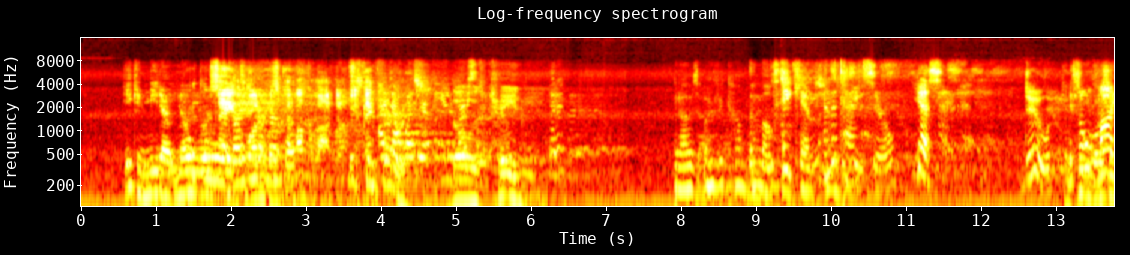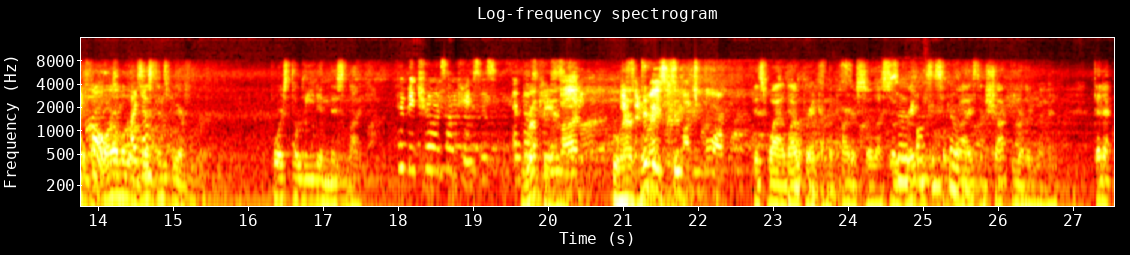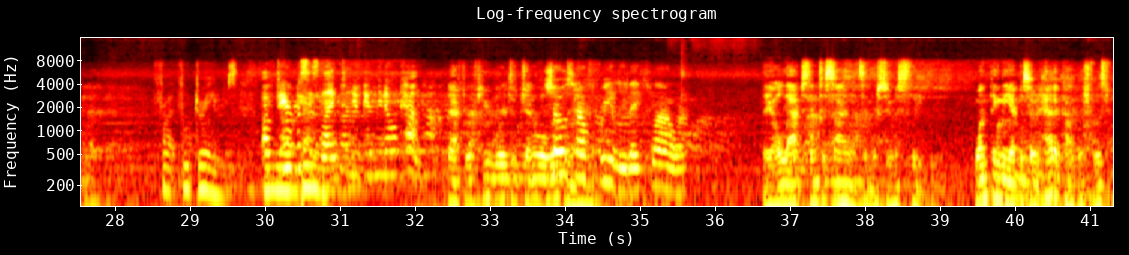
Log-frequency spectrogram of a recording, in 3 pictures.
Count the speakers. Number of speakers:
8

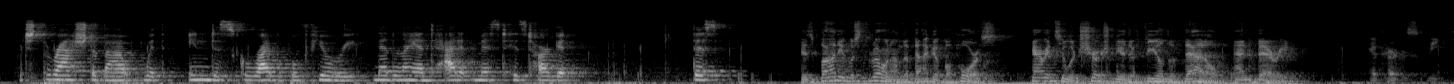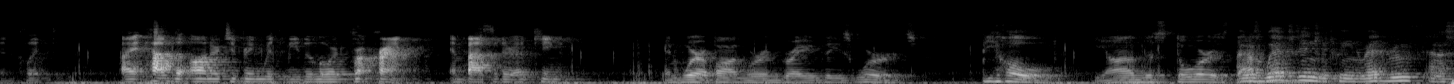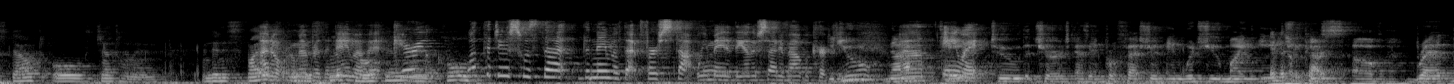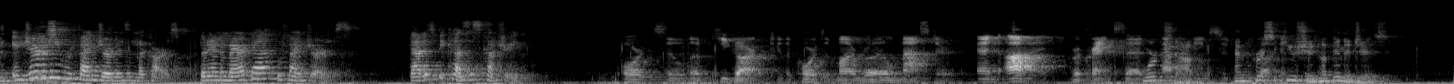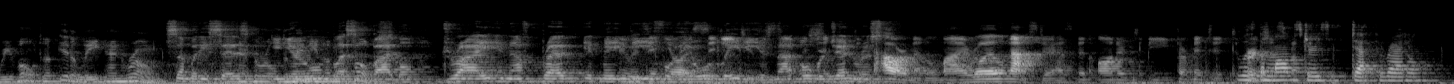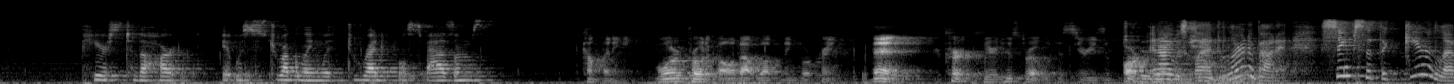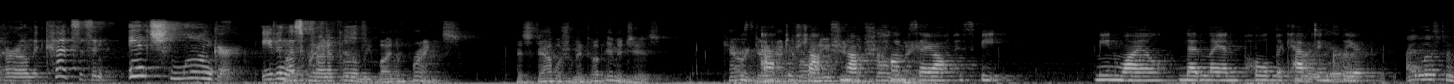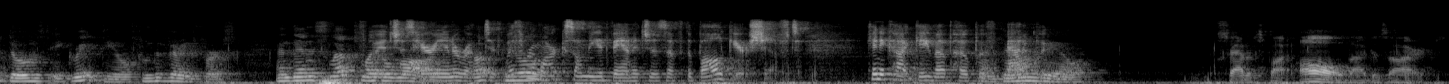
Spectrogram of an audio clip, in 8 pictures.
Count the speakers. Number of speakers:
8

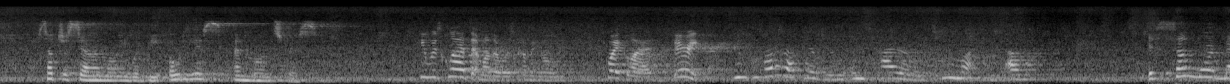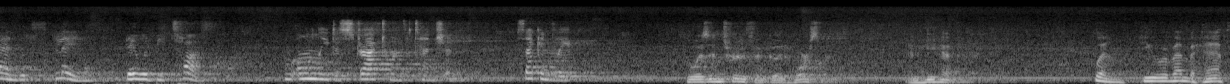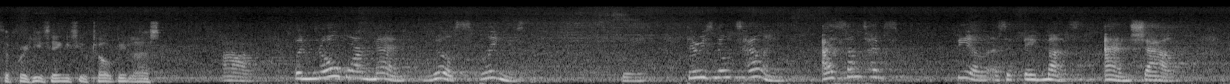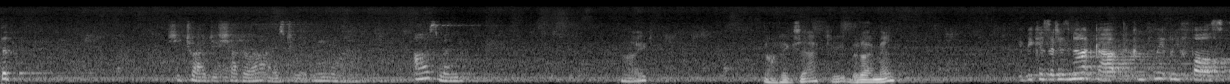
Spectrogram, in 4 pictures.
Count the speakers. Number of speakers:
7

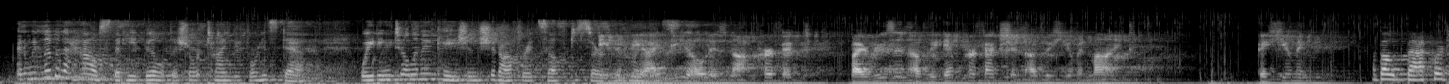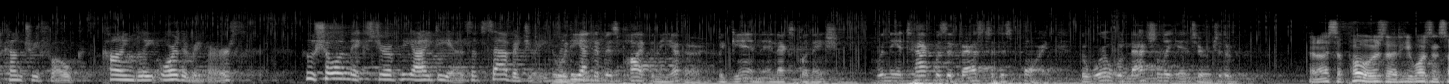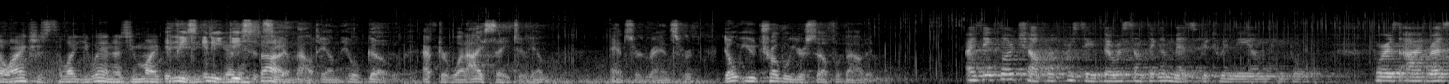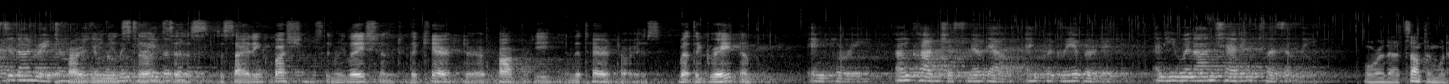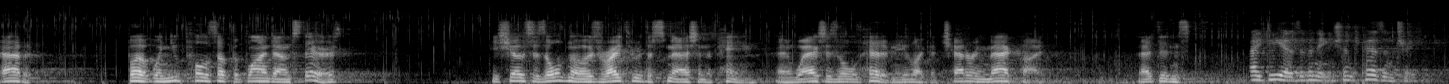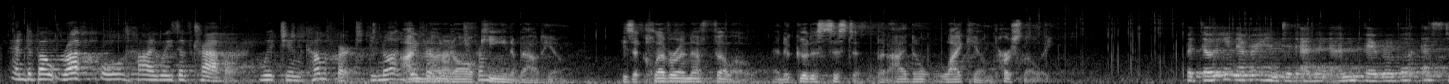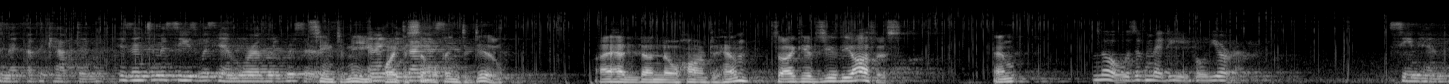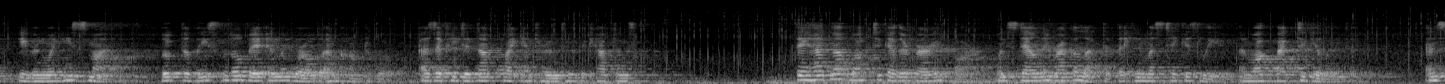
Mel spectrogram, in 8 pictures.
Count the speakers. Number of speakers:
8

